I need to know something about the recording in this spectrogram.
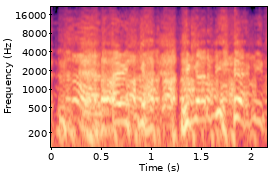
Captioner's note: laughs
